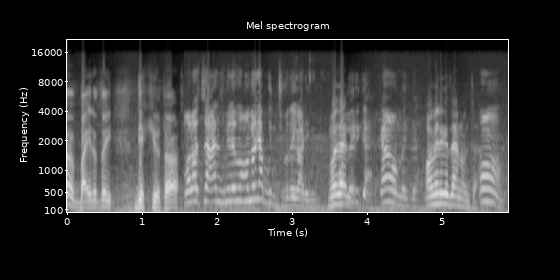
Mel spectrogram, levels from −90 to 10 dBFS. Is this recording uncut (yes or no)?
no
